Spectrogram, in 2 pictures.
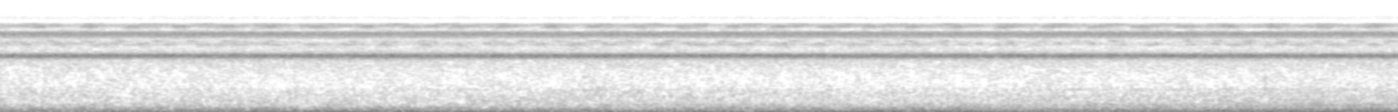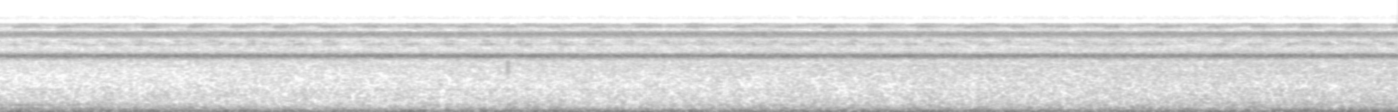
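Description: A steady chorus of crickets trilling together, with a soft low rumble underneath.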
